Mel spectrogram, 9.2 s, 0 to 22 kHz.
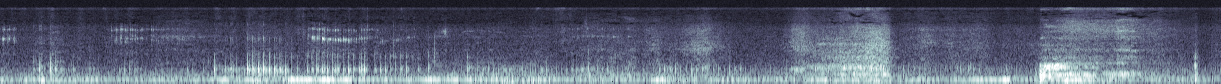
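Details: Gracie, a nine-month-old pet cat in Ottawa, Canada, recorded on December 28, 2022, purring in a low, steady, continuous rumble throughout, with a few soft rustling and handling noises over it.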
